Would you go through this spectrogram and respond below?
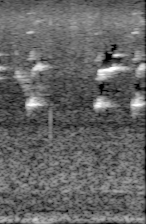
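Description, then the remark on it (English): High, thin whistling chirps from a whistling frog in Barbados on a rainy day repeat in short rising notes, a couple of quick calls answered by others, over a steady low background hum with no one speaking. “That is actually a whistling frog.”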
